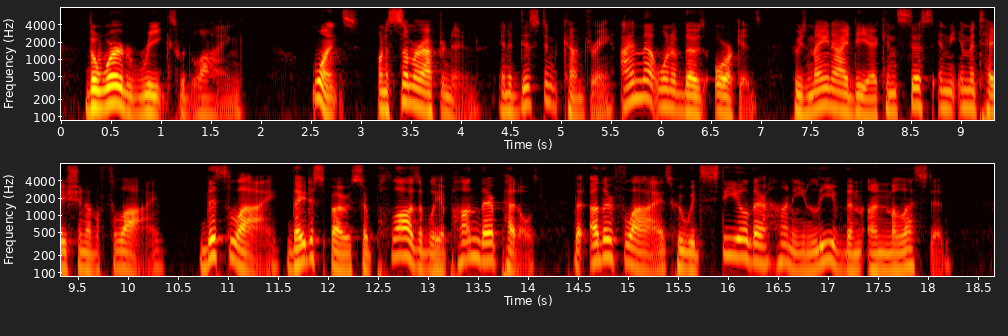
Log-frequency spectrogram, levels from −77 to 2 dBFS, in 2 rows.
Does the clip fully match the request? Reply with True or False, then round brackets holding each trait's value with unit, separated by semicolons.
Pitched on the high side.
False (125 Hz)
